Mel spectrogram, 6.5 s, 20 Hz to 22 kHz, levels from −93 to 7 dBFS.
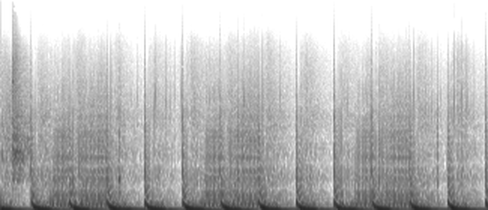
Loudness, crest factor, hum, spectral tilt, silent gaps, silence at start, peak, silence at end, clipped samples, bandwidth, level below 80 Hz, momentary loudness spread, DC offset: -21 LUFS; 8 dB; none; -8 dB/octave; none; 0 s; -8 dBFS; 0 s; under 0.1%; 6.6 kHz; -16 dBFS; 3 LU; under 0.1%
